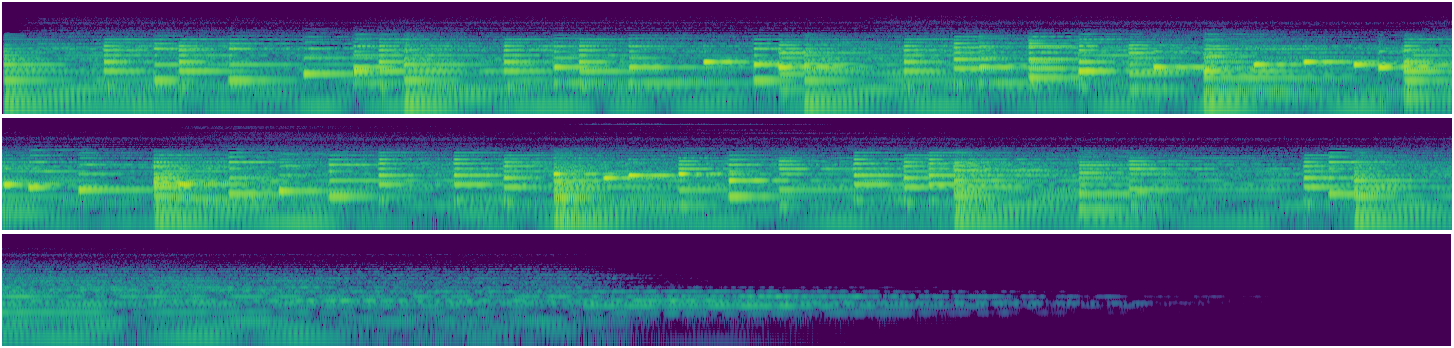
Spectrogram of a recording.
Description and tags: sunny theme
A short calm piano musical theme suitable for using as a soundtrack to a game or a movie scene.
calm, film, piano, relaxing, score, soundtrack, sunny, theme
